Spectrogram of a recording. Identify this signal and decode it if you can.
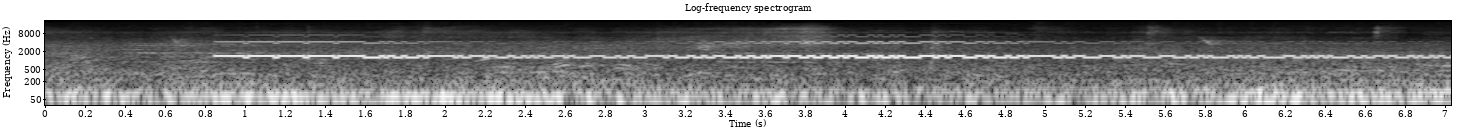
RTTY (50 baud, 170 Hz shift), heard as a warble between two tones, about 1360 Hz centre, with fading and the noise of a residential street. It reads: BARCO MAL GUIADO, LOGO …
